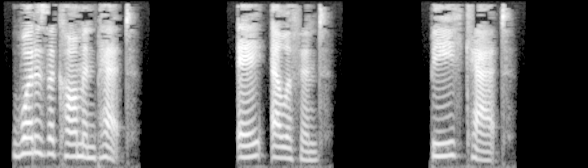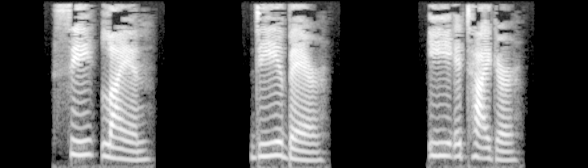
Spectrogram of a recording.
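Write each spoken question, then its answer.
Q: What is a common pet?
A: B: Cat.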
